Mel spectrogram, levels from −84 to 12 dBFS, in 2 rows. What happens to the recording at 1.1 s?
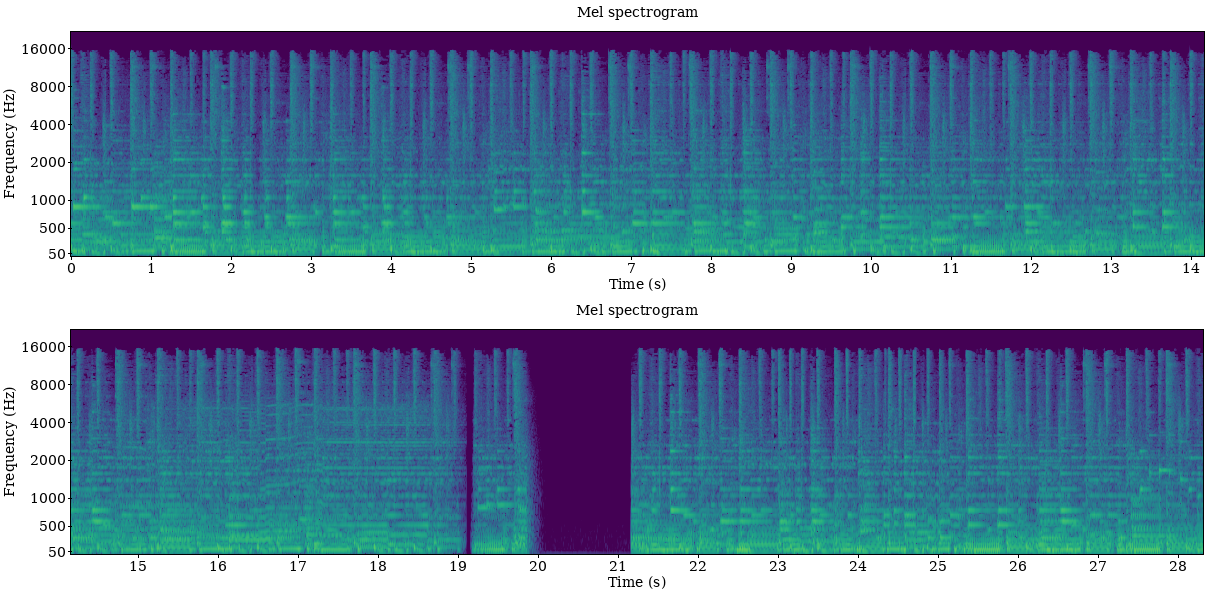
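Nothing goes wrong at 1.1 s; the audio plays straight through that moment with no audible fault.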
